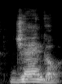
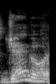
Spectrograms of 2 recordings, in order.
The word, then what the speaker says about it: Django: this wonderful EDC knife right here the kungu D Jango and yes D Jango is the right way to pronounce this word because for whatever reason right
